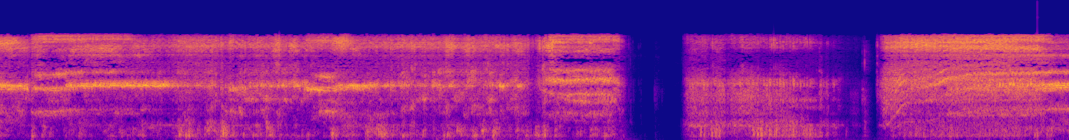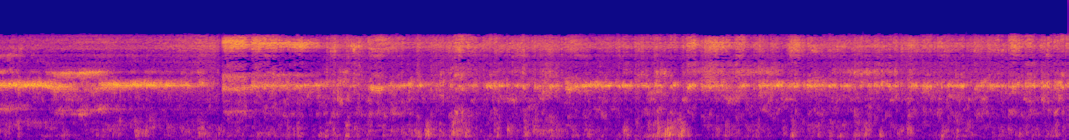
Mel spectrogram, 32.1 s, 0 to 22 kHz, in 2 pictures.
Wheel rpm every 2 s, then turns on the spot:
220, 230, 230, 230, 150, 20, 30, 180, 220, 230, 230, 230, 230, 230, 230, 230.
10-12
